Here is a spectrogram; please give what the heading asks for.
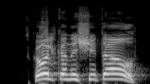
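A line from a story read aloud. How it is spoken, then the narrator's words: Shouted. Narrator (Russian): крикнул Эссен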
